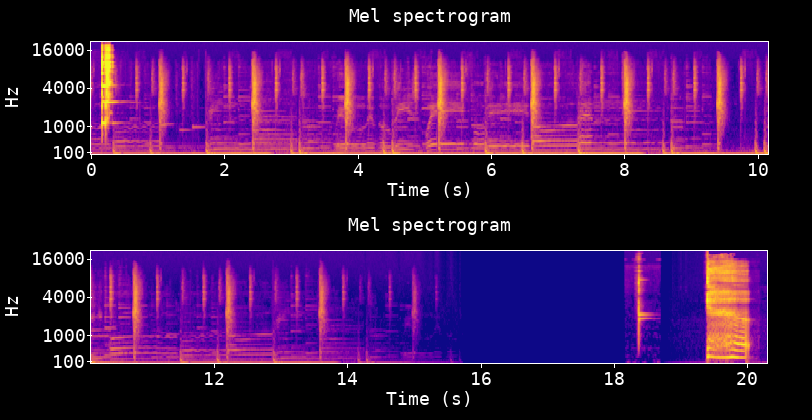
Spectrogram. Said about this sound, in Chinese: 我也想尝尝了，要不一起喝吧？嗯。来，干杯。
